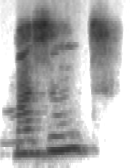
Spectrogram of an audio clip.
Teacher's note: t is silent okay you write it but you don't pronounce it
